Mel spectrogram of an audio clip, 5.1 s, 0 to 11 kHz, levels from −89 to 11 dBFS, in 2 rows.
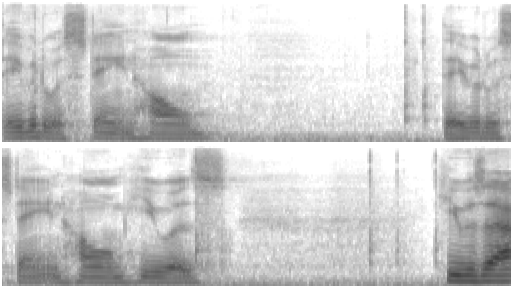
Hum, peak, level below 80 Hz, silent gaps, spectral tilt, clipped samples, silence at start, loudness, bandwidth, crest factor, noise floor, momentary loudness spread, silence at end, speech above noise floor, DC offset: none; -6 dBFS; -52 dBFS; none; -5.5 dB/octave; under 0.1%; 0 s; -31 LUFS; 10.5 kHz; 24 dB; -52 dBFS; 21 LU; 0 s; 26 dB; under 0.1%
